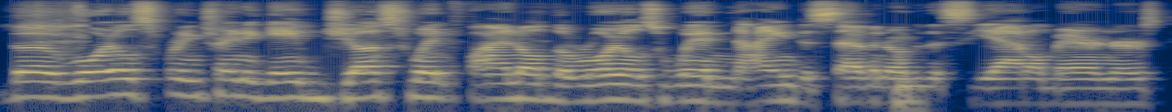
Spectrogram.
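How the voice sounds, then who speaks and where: A young man hosting a sports podcast, upbeat, chatty, and quick to react with enthusiasm. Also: medium pitch, level tone, a bit bright, slight background noise. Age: young adult. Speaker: podcast host. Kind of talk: casual chat.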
